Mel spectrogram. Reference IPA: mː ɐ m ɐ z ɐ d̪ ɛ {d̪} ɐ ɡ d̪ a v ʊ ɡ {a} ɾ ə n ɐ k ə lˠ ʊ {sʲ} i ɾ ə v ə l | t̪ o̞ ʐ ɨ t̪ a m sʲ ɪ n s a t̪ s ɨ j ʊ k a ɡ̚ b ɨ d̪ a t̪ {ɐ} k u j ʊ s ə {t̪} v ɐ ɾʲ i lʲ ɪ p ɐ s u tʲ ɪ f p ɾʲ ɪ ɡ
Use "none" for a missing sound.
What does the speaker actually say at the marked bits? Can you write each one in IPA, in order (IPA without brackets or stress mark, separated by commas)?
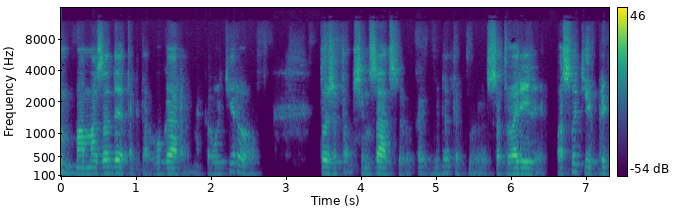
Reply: t̪, a, tʲ, ɐ, t̪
